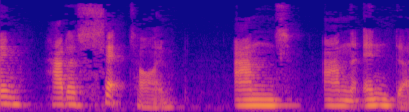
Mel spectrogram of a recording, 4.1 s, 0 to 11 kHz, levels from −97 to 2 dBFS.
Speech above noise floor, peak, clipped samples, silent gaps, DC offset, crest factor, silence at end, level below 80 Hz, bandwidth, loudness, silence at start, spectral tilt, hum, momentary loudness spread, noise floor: 31 dB; -14 dBFS; under 0.1%; none; under 0.1%; 20 dB; 0 s; -68 dBFS; 10 kHz; -35 LUFS; 0 s; -6 dB/octave; none; 12 LU; -65 dBFS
